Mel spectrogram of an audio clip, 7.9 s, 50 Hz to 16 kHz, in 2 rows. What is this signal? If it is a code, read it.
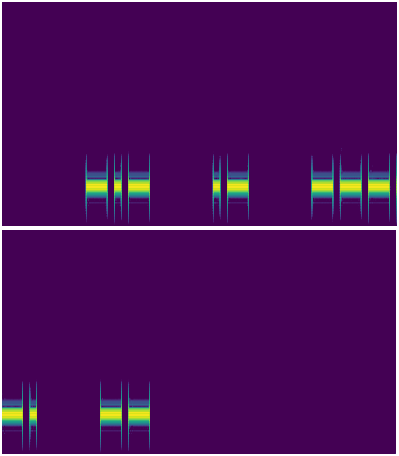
Morse code, heard as a keyed tone, about 17 wpm, spaced as for 10 wpm, 700 Hz. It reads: KA9M
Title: USA Call Signs - 4 Characters - 3x Character Spacing - 17wpm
